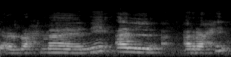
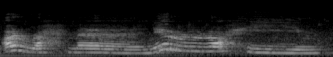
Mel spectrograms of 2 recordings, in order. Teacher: The lam has no sukoon. I will also drop the lam.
